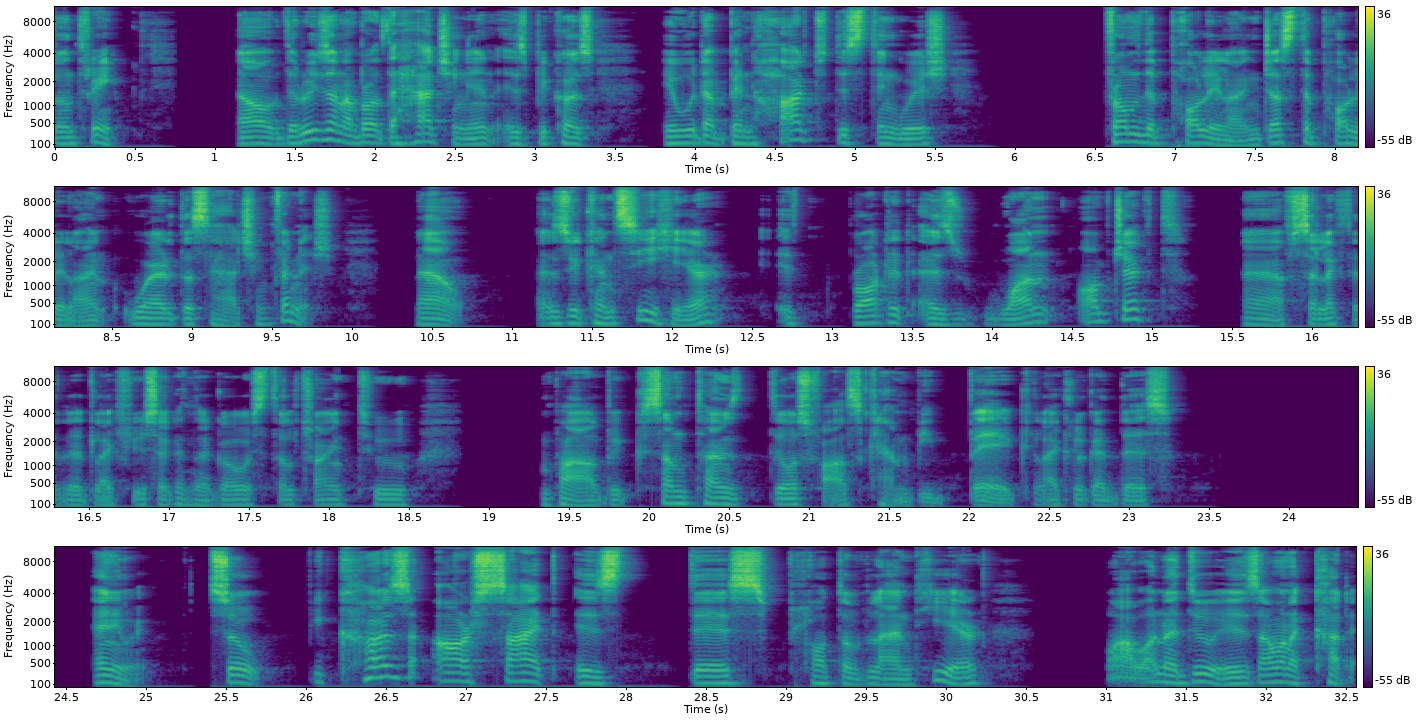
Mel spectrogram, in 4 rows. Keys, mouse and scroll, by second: 0.1 middle click, 1.3 scroll up 1, 1.8 middle click, 2.2 scroll down 1, 2.4-3.0 scroll up 1, 3.1 middle click, 4.0 scroll down 1, 4.5-7.0 scroll up 1, 7.5 scroll down 1, 8.0-8.5 scroll down 2, 8.1 middle click, 9.1 middle click, 9.6 middle click, 9.6 scroll up 1, 11.3 click, 20.2-20.5 scroll down 1, 23.0-23.8 scroll up 1, 24.4 middle click, 25.5-25.9 scroll up 1, 26.5 middle click, 30.0 Escape, 31.1 scroll up 1, 31.4 scroll down 1.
